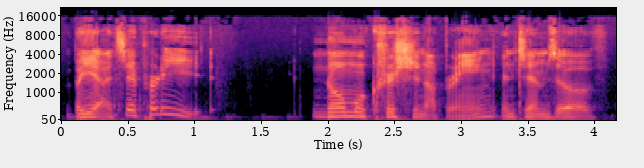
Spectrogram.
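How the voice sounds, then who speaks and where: A young man in his twenties from New Zealand with a New Zealand accent, a podcast guest sharing his faith testimony with many pauses, ums and laughs. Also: medium pitch, very animated, fairly bright tone, dry recording, studio quality. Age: 20s. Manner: hesitant, with frequent ums and laughs.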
